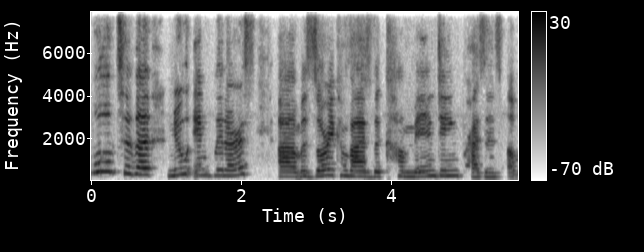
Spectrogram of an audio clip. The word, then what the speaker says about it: Mzuri: It's it's a unbelievable story because first of all, let me just say, you pronounce my name Mzuri. I know Americans, we want to do that hard M, but it's Mzuri, it's Mzuri.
